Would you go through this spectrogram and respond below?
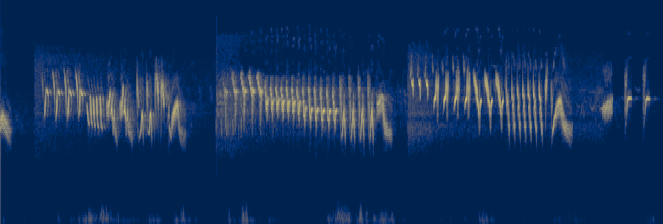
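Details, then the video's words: Common chaffinch singing in the wild, a male song marking territory and attracting females: three rapid cascading phrases of sharp repeated notes, each sliding downward and closing with an emphatic flourish, separated by short gaps, with faint low knocks. "Aún así, el canto es fácilmente reconocible, ya que suele terminar con un característico y enfático floreo."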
